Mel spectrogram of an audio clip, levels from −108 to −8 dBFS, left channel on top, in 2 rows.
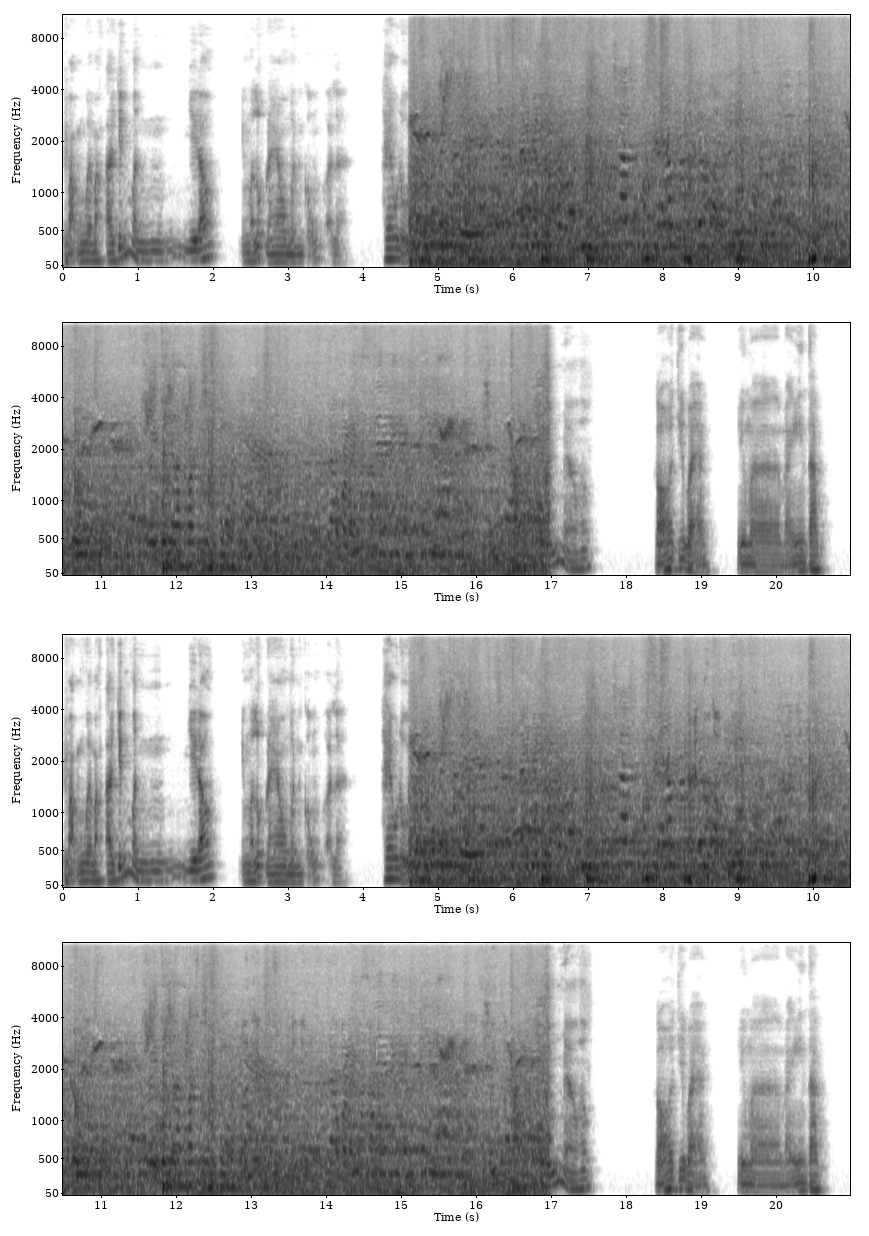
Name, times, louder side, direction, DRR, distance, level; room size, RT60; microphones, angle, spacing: voice 1, 0.0-2.0 2.4-3.8 4.2-5.7 6.2-9.2 9.6-11.3 11.7-12.4 12.8-14.0 14.4-15.3 15.8-17.5, right 3 dB, 55° right, 0.8 m, -39 dB
sound 1, 4.6-17.0, left 1 dB, 10° left, 0.6 m, -26 dB
voice 2, 18.4-19.1 19.5-20.5, left 1 dB, 55° left, 1.8 m, -37 dB
6.6 x 5.4 x 5.3 m
head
